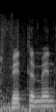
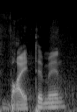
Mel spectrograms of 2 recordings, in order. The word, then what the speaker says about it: vitamin: I do like saying the word vitamin from time to time, and there's always a lot of Americans in the chat that correct me saying it's vitamin.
